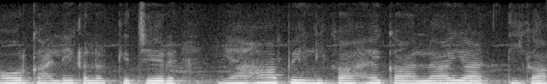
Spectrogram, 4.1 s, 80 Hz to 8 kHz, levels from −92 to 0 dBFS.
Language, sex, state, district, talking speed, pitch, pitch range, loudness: Hindi, female, Bihar, Patna, 175 wpm, 220 Hz, 215-225 Hz, -13 LUFS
